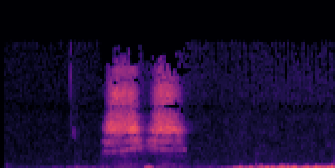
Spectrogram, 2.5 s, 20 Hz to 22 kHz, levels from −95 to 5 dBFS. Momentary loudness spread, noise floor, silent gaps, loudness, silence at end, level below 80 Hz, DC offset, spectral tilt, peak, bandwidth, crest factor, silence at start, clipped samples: 15 LU; -65 dBFS; none; -34 LUFS; 0 s; -40 dBFS; under 0.1%; -2.5 dB/octave; -18 dBFS; 16 kHz; 18 dB; 0.5 s; under 0.1%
